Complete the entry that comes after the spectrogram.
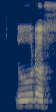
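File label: "lurus", Malay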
